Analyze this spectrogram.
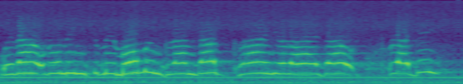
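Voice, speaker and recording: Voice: very high voice, level tone, normal speed. An actor playing a cheeky, scheming schoolboy with a Northern English accent in a 1960s radio sitcom. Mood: smug. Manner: cheeky, wisecracking. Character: cheeky, scheming schoolboy, always sharp-tongued. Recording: noisy, narrow-band old 1960s radio broadcast.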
